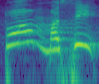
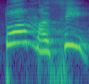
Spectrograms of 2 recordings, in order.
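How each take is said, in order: Both takes have the same delivery.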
